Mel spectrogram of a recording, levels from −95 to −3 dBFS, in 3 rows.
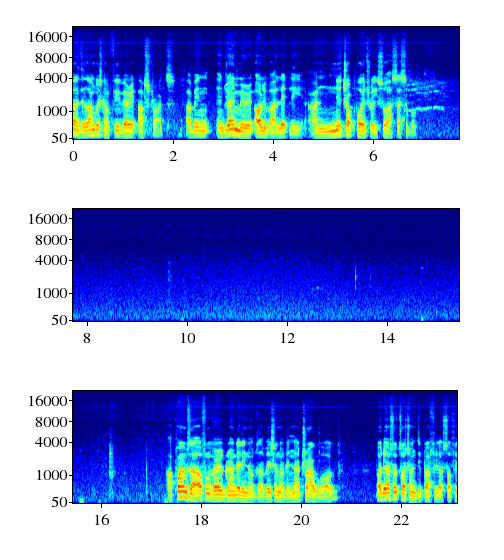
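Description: A speech recording with two kinds of fault. The first is echo leak. A faint, delayed copy of the speech comes back in short scraps at 0.76 to 0.98 s, 1.45 to 1.58 s, 1.89 to 1.94 s, 5.59 to 5.63 s, 6.57 to 6.61 s and 20.35 to 20.40 s. Each copy trails the original by about 283 to 296 ms. It sits roughly 20 to 40 dB below the speech. The likely cause is a far end on a loudspeaker whose echo canceller let some of the returning sound through. The second is a loud pop from 19.72 to 19.74 s. It is a single sharp hit, roughly 10 dB above the surrounding sound, and the speech continues underneath. It likely comes from a sudden voltage step, such as a plug, a switch, static or a driver glitch.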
